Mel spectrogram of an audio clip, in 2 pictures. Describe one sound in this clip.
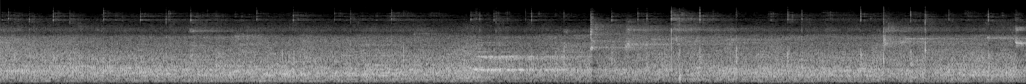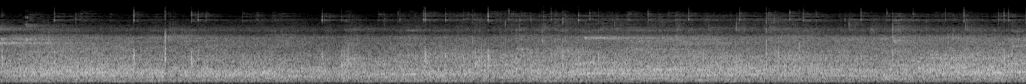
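A ping pong ball clicks back and forth on paddles and a table.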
